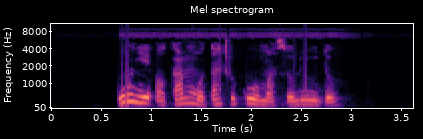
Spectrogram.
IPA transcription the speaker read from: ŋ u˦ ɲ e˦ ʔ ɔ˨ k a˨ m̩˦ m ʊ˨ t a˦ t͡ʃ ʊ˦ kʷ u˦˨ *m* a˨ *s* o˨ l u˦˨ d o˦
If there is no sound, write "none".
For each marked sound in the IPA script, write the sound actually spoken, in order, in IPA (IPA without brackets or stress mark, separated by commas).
m, s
